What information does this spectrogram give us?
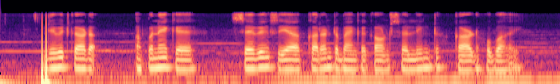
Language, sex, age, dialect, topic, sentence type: Magahi, male, 31-35, Southern, banking, statement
